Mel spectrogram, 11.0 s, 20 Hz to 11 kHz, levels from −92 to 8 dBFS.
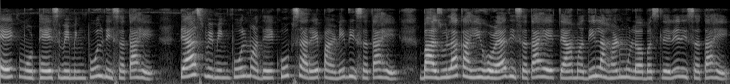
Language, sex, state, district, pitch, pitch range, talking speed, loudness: Marathi, female, Maharashtra, Pune, 285 Hz, 270-310 Hz, 150 wpm, -27 LUFS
